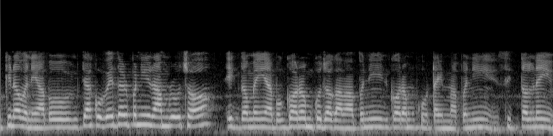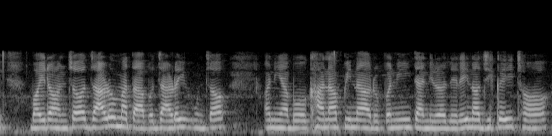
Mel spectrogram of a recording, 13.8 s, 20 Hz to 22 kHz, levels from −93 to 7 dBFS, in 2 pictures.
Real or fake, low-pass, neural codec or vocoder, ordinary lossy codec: real; 5.4 kHz; none; AAC, 48 kbps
